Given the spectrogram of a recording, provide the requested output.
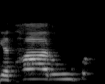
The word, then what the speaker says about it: यथा: हम पढ़ रहे हैं यथारूप यथा ठीक है यह थरमस वाला द उसके साथ है ए का ए की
